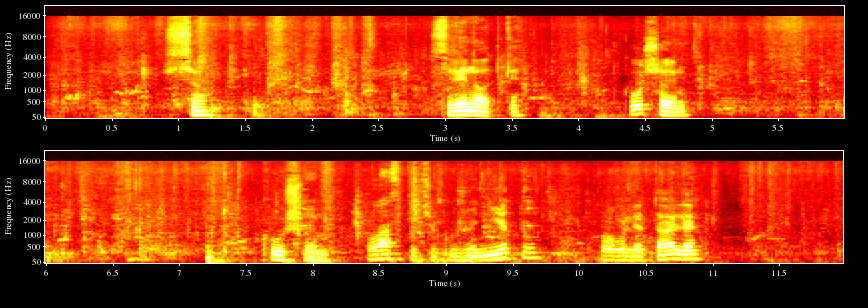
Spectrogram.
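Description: A pig grunts and snorts close by.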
